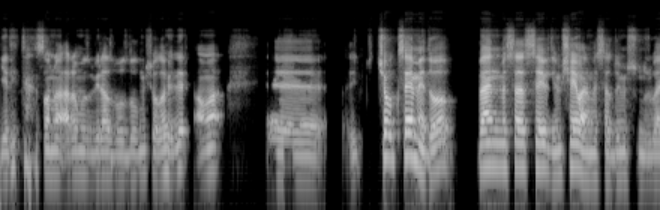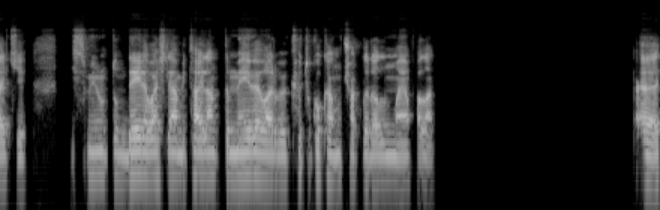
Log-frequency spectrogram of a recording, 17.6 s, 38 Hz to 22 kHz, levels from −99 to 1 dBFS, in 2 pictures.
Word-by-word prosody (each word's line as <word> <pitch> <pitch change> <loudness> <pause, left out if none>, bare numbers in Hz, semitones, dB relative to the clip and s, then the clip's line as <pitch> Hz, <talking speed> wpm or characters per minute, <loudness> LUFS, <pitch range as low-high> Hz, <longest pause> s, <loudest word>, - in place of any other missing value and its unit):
Yedikten 110 +7 -8
sonra 120 -1 0
aramız 115 -1 -1
biraz 110 -1 -2
bozulmuş 110 +3 -9
olabilir 120 +5 -2
ama, 130 +1 0 0.8
ııı, 100 -2 -3 0.7
çok 190 -1 +3
sevmedi 195 -1 +7
o. - - +2 0.3
Ben 145 +1 +9
mesela 145 0 +4
sevdiğim 140 -5 +2
şey 145 +2 +7
var. 110 - +6
Mesela 110 -1 -4
duymuşsunuzdur 105 -3 -9
belki, 100 -2 -5 0.6
ismini 110 0 -9
unuttum, 110 -2 -13
d'yle 110 0 +1
başlayan 110 -1 -3
bir 105 - -13
Tayland'da 110 0 -3
meyve 110 +1 -3
var 105 -1 -2
böyle 100 0 -9
kötü - - -10
kokan, 100 -2 -7
uçaklara 100 0 -6
alınmayan 100 -1 -5
falan. - - -6 2.8
Evet. 100 -1 -1
110 Hz, 115 wpm, -26 LUFS, 100-115 Hz, 2.8 s, Ben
